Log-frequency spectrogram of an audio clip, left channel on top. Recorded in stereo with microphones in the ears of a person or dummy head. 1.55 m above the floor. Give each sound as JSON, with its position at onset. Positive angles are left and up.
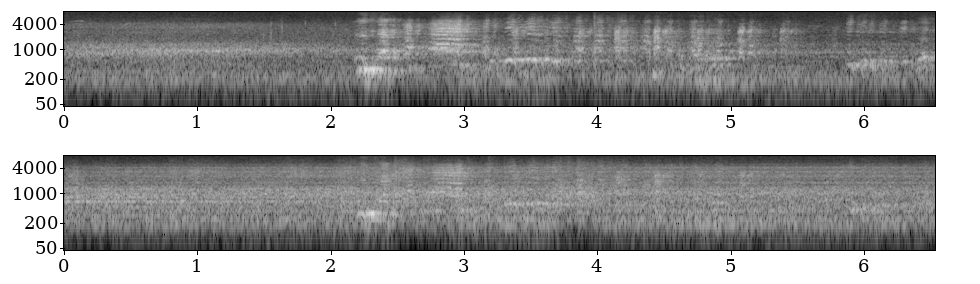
{"t": 2.2, "sound": "laughter", "side_deg": 30, "distance_m": 9.5}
